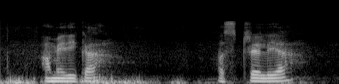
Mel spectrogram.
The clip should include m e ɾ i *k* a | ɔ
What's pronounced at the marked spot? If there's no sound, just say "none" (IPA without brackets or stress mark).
k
